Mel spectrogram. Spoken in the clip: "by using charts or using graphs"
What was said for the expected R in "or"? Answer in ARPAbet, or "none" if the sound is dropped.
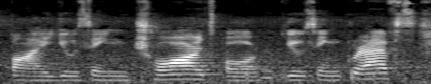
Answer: R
